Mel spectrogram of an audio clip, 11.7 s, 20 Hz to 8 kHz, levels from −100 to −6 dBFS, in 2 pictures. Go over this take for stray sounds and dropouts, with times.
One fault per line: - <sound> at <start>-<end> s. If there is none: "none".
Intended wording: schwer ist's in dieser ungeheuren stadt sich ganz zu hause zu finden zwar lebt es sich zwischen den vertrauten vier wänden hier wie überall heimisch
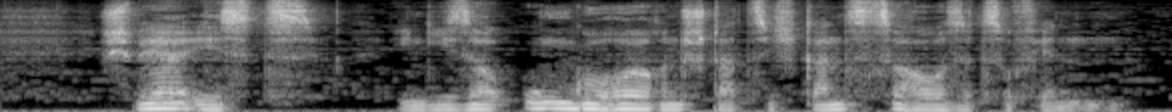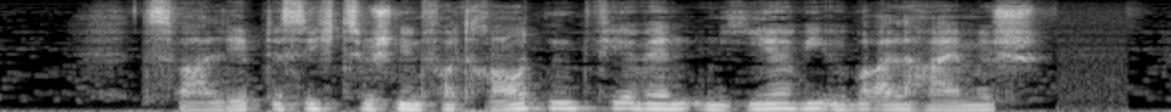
none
